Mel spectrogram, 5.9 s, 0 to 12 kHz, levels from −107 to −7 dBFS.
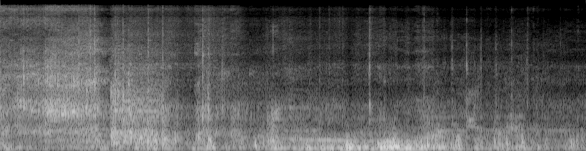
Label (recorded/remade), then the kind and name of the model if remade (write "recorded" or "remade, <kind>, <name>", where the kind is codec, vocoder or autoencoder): remade, codec, SNAC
